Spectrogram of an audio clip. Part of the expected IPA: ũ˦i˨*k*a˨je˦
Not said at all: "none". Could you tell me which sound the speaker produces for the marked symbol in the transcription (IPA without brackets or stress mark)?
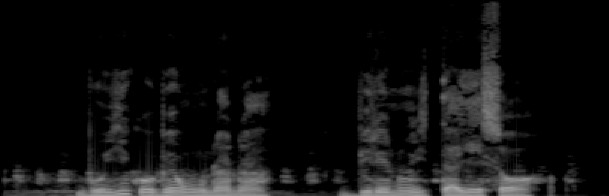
t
